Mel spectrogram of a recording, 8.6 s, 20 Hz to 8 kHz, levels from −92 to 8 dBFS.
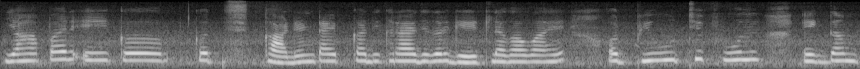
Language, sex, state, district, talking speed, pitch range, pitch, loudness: Hindi, female, Madhya Pradesh, Dhar, 125 wpm, 255-295 Hz, 275 Hz, -16 LUFS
